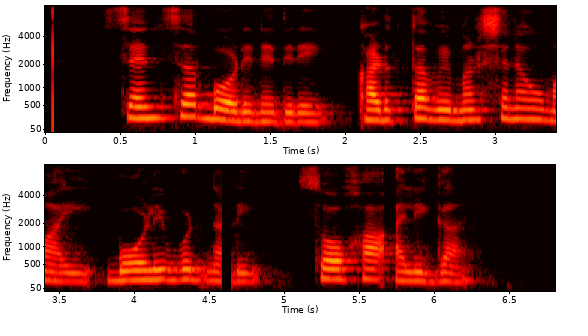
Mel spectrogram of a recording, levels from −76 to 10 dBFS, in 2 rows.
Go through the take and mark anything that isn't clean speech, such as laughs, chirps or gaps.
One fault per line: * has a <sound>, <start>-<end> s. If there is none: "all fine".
* has a dropout, 4.6-4.7 s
